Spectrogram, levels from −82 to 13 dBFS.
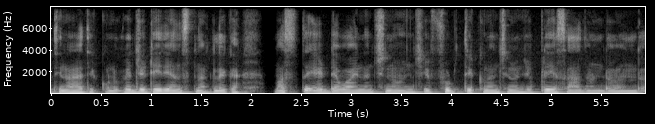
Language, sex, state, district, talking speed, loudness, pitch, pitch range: Tulu, male, Karnataka, Dakshina Kannada, 120 wpm, -16 LUFS, 130 Hz, 125-130 Hz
